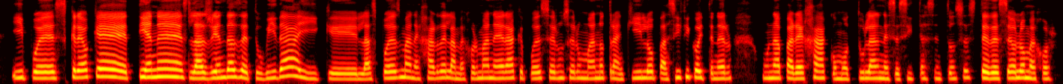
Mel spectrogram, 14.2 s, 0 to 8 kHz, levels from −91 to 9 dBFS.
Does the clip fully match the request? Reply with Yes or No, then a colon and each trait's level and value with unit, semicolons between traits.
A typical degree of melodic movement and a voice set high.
No: narrow, 2.2 semitones; high, 220 Hz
